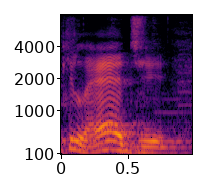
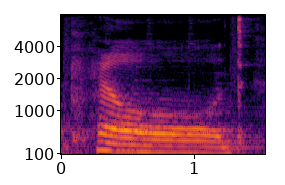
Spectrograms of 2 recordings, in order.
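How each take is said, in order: First: An extra vowel sound comes between L and D. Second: A dark L runs straight into the D. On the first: The speaker calls it wrong. "a gente naturalmente quer falar killed" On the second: The speaker calls it right. "Você vai fazer aquele L velar, ou seja, ó, ó, ó, mais um D"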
